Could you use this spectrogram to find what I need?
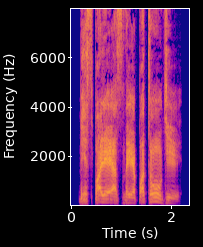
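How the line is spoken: Growled. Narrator (Russian): прорычал он

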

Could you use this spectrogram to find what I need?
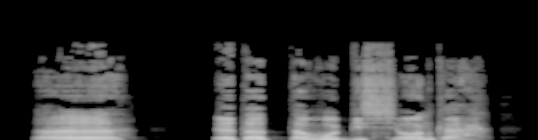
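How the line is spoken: Malicious laugh. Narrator (Russian): Рассмеялся он злобно

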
